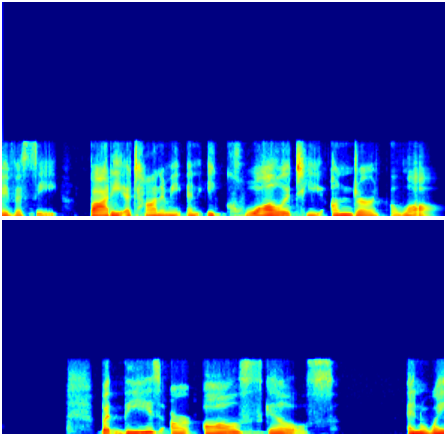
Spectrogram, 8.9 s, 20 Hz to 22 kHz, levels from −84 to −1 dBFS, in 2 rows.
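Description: From 3.84 to 4.18 s, right after "autonomy and equality under", the speech turns choppy, with four short holes, the longest 34 ms. This is repeated packet loss: about 100 ms went missing and was patched by extending the preceding sound.

From 4.20 to 5.09 s the audio becomes a fading buzz or hiss and then drops to near-silence for roughly two-thirds of a second before speech resumes with a piece gone. This is likely a long network dropout, with the last sound stretched over the gap.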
